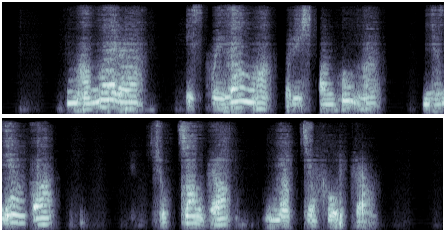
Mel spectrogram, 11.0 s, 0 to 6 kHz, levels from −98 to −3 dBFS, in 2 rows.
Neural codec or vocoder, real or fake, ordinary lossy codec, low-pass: codec, 44.1 kHz, 0.9 kbps, DAC; fake; AAC, 24 kbps; 5.4 kHz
